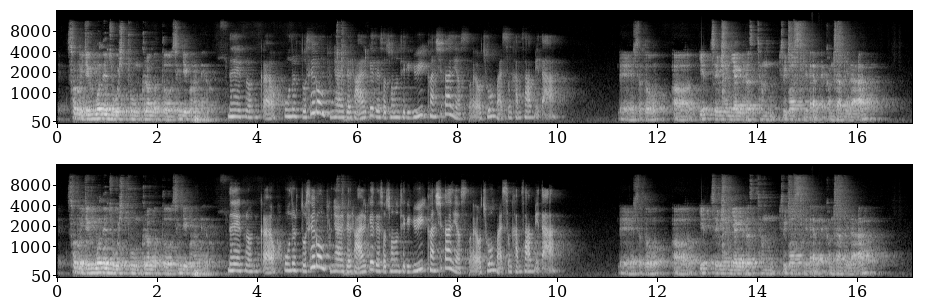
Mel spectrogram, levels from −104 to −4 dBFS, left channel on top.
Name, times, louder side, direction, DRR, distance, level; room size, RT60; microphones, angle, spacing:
voice 1, 0.2-3.1 5.7-5.9 11.2-16.2, equal, 20° left, 2 dB, 4.3 m, -29 dB
voice 2, 3.4-10.0, right 3 dB, 85° right, 11 dB, 1.5 m, -31 dB
28.5 x 15.5 x 9.6 m, 1.3 s
head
